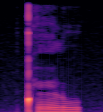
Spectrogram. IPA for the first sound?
ǃʰ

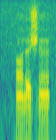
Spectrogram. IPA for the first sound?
ã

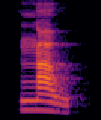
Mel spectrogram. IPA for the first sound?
ŋ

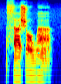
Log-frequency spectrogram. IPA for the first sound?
s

